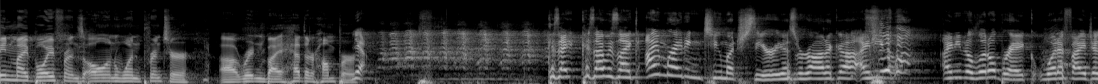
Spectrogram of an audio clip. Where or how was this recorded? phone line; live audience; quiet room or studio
live audience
